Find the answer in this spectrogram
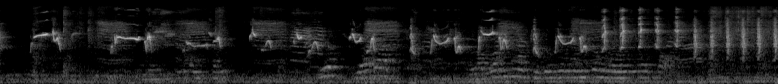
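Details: Long-tailed shrike song, lively and varied with other birds' calls worked in as fill: whistled notes, harsh chattering bursts and a fast series of clicking buzzy notes near the end.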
